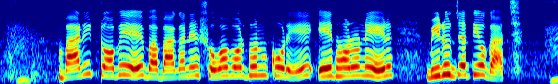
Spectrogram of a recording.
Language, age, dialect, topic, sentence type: Bengali, 18-24, Rajbangshi, agriculture, question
